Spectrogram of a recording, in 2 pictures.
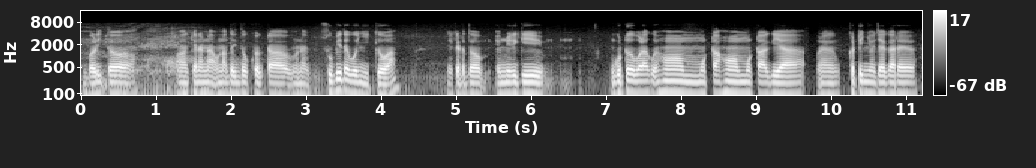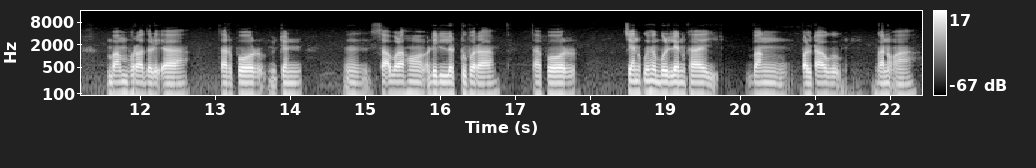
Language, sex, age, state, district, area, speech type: Santali, male, 30-45, West Bengal, Paschim Bardhaman, rural, spontaneous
